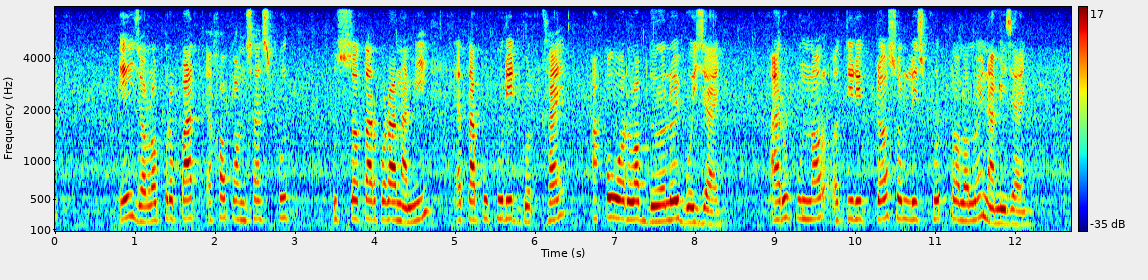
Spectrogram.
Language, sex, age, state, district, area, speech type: Assamese, female, 45-60, Assam, Nalbari, rural, read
